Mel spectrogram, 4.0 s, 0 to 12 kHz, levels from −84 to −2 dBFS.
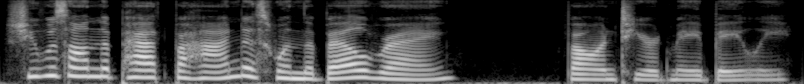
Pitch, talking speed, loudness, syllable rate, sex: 240 Hz, 210 wpm, -19 LUFS, 5.6 syllables/s, female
